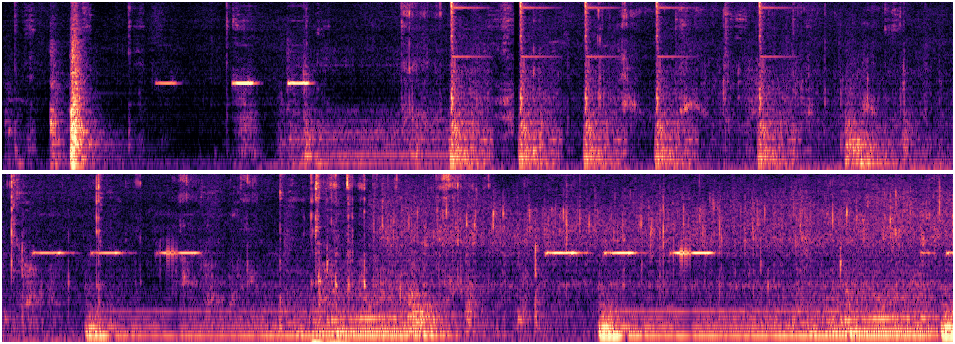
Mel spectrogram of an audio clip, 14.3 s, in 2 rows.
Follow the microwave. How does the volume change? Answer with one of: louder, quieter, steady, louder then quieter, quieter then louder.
quieter then louder.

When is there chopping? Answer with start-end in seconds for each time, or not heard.
not heard.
